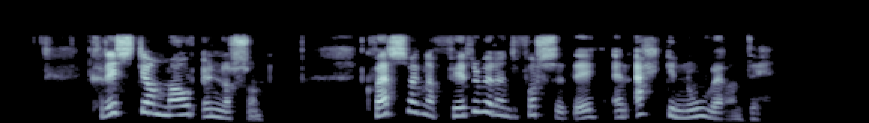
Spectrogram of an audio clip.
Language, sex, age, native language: Icelandic, female, 20-29, Icelandic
